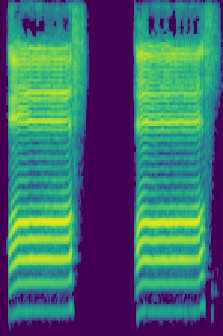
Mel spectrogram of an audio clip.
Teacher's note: জিভের গোড়া আর তার বরাবর উপরের তালুর সাথে লেগে উচ্চারণ হবে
